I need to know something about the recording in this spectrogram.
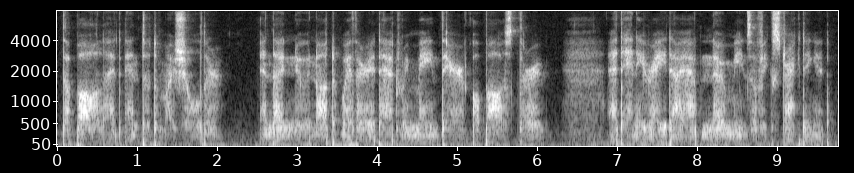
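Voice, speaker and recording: Female whisper narrator for gothic literature: fully unvoiced, very bright, breathy, measured and gentle ASMR delivery, close-miked. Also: rough recording. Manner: gentle, measured, deliberate phrasing. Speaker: audiobook reader. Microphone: close microphone.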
